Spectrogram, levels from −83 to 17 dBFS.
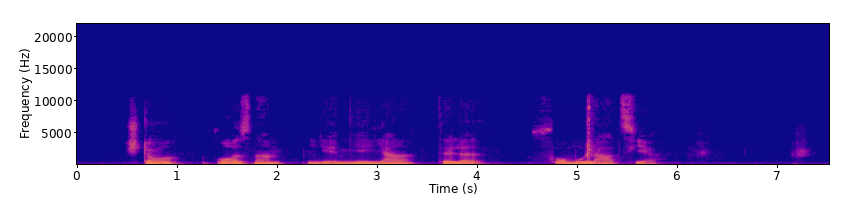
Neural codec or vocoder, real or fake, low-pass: codec, 24 kHz, 0.9 kbps, WavTokenizer, medium speech release version 2; fake; 10.8 kHz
